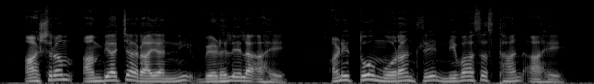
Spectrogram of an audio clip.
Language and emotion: Marathi, neutral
